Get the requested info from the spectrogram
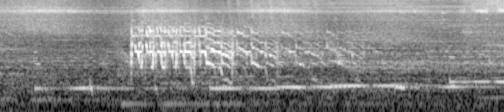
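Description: Experimental electronic synthesizer music. Sustained synth tones step from note to note, and about a second and a half in a sudden flurry of quick, falling high bleeps breaks in and thins out over a couple of seconds.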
